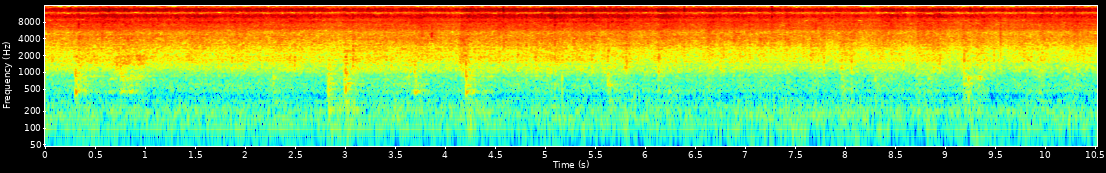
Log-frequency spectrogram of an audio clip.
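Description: Seasoned keto dirty rice stirred in a hot pan, a loud, dense steady sizzle and hiss with repeated scraping strokes of the spoon, close up and without talking.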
